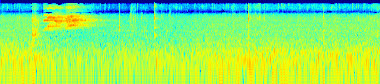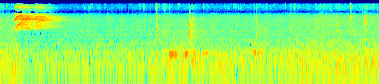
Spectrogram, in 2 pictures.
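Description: A bird calling twice, a short high chirping burst about half a second in and another about five seconds in, over a steady faint background hiss. A few light clicks, as of a spoon touching a plate, fall between the calls.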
